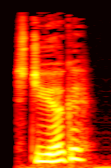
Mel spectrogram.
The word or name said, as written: styrke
